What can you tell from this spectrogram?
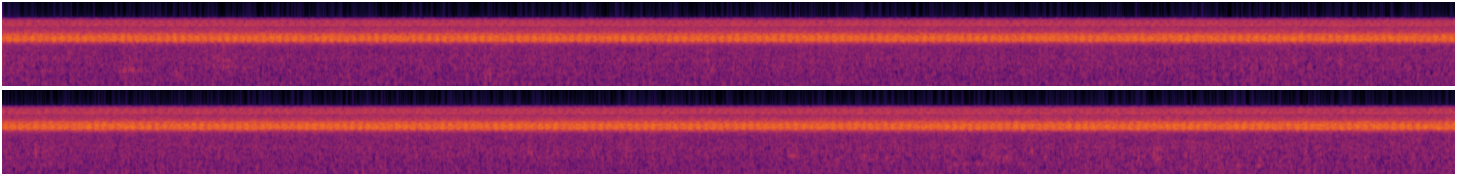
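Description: A dense chorus of crickets trilling without a break: a steady, high-pitched buzz.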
